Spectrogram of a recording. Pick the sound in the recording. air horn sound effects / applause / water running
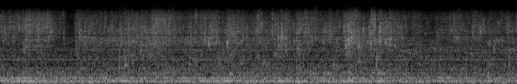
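water running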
